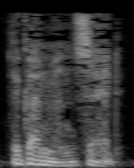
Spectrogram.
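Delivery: ordinary delivery, nothing marked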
